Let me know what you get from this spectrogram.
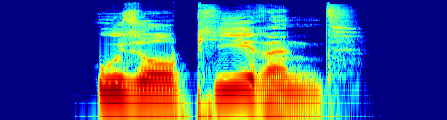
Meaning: present participle of usurpieren
- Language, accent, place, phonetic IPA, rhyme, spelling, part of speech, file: German, Germany, Berlin, [uzʊʁˈpiːʁənt], -iːʁənt, usurpierend, verb, De-usurpierend.ogg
